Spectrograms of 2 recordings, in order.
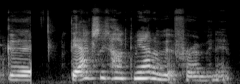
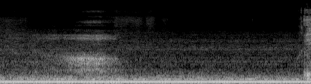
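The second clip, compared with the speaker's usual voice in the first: shocked gasp. Real, not acted. Sees dyed hair.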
